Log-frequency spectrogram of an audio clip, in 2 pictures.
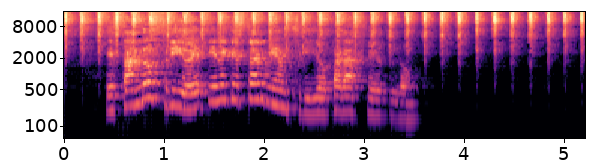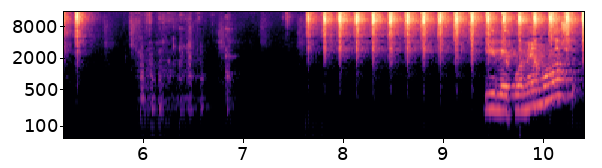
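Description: A woman speaks in a lilting, sing-song voice close by.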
